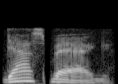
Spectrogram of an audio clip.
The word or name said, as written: gasbag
